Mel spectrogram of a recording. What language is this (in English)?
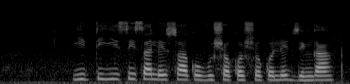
Tsonga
